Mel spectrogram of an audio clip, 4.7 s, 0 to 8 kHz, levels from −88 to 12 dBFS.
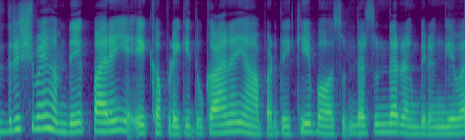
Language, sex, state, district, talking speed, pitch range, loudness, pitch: Hindi, female, Uttar Pradesh, Jyotiba Phule Nagar, 295 wpm, 155-195 Hz, -18 LUFS, 175 Hz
